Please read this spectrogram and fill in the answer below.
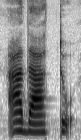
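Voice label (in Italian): "adatu", lingua sarda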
